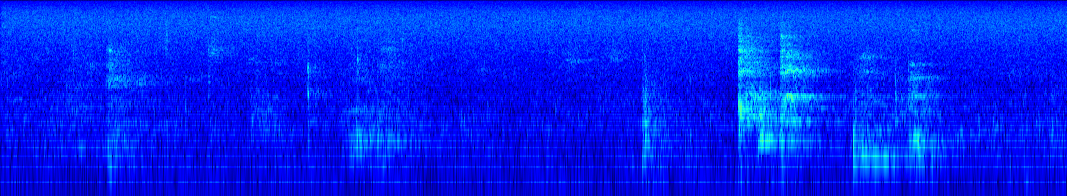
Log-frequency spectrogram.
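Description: An elderly man speaks calmly, echoing in a large hall.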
